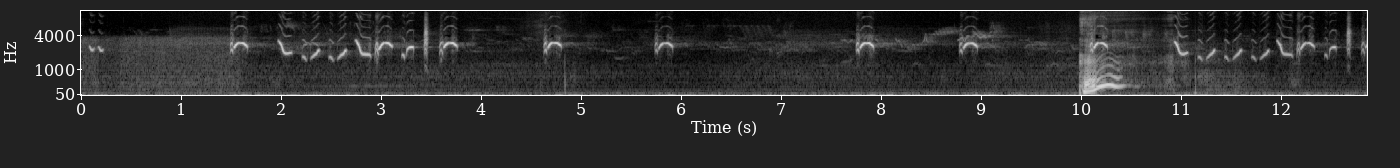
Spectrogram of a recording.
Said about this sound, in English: That's a bird that just arrives in Wisconsin, at least in my home, pretty much every year on May 4th. Is that a rose-breasted grosbeak? No, it's a Baltimore Oriole.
